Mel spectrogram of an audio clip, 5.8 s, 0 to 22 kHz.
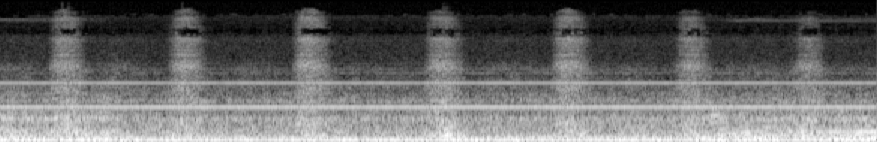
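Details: Great Pyrenees named Selene, a very large dog, drowsy and dozing at midday: soft breathy snorting exhalations repeated steadily about every 0.8 seconds, seven in a row, over a constant low electrical hum.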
